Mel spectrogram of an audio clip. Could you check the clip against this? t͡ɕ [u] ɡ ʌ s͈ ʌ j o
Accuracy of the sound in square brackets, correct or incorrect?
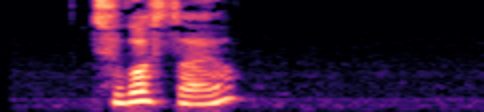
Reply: correct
